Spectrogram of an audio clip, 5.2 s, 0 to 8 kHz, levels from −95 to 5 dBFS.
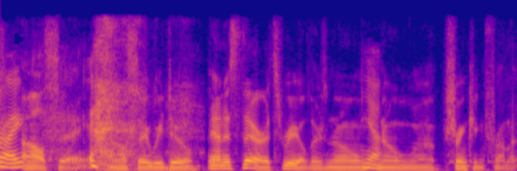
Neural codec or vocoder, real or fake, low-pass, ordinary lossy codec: none; real; 7.2 kHz; MP3, 64 kbps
